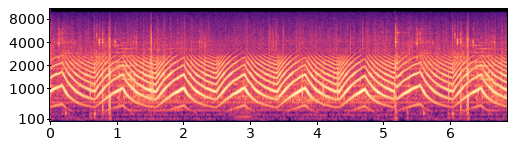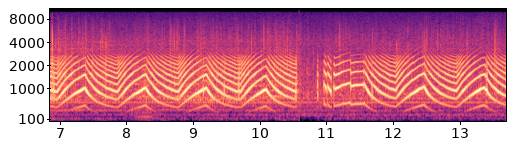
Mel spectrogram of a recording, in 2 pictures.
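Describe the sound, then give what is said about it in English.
A loud siren, isolated from a phone hotline recording, wails on its own, sweeping up and down in quick, steady cycles of about one per second, with a brief dropout before continuing. No one speaks. “you're going to hear simply that siren that has been isolated.”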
